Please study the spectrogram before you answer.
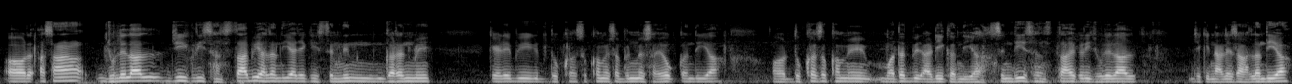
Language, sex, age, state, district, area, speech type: Sindhi, male, 18-30, Madhya Pradesh, Katni, urban, spontaneous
